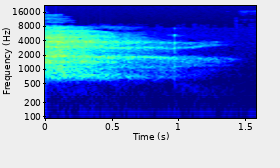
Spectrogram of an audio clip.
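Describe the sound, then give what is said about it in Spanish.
A single deep breath exhaled through the mouth during a guided breathing exercise, a soft airy rush that starts strong and tapers away over about a second and a half, alone with no talk. “inhalando por la nariz, soltando todo el aire por la boca”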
